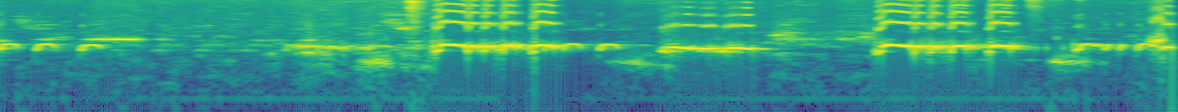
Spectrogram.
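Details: Local Zebra dove singing in the 'crystal voice' style as a lure for other doves to reply: quieter rough opening notes give way to two loud bursts of ringing, stuttering coos about two seconds apart.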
